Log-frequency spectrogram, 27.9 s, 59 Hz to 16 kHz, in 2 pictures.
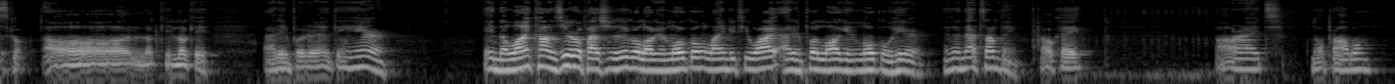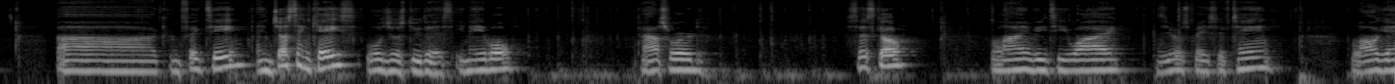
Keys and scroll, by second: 10.8 BackSpace, 15.4-27.9 typing.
